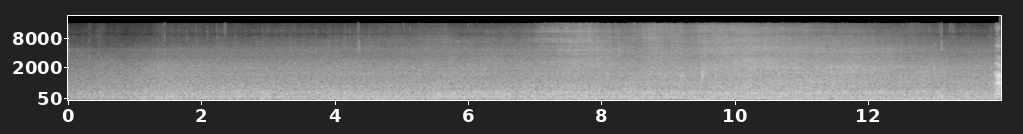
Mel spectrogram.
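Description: Steady rushing background noise, no speech, swelling slightly in the middle.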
